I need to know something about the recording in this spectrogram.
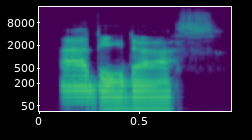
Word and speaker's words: Adidas: The brand's founder, Adolf Dler, Addi, intended it to be pronounced Adidas.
